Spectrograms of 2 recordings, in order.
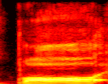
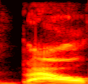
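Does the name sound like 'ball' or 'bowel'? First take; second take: ball; bowel. First: It is said as one syllable, like 'ball'. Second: It is said as two syllables, like 'bowel'. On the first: This is the form most people know. The speaker calls it right. "most people know it as" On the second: People will think the speaker is crazy. The speaker calls it wrong. "if you try pronouncing it as bowel, they're going to think you are a fucking crazy person"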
